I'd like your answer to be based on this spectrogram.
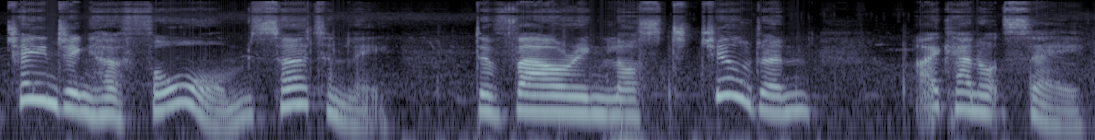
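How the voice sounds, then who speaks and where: A woman's voice: medium pitch, very animated, takes it slowly, slight background noise. An actress playing an aloof, sardonic young witch and shapechanger, speaking in haughty, formal, archaic phrasing in video game dialogue. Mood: lofty.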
